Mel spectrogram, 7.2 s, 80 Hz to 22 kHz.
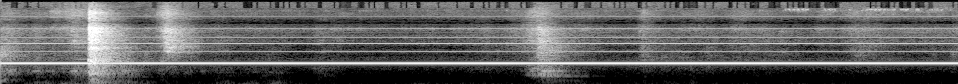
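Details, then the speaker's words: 1989 Chevrolet Suburban, 350 TBI with 700R4, sat 15 years, battery just hooked up: a steady, high, unbroken dash warning buzzer with a couple of clunks early; the circuit is live, not rat-chewed. "Well, we got a buzzer. That's a start. That means something's connected yet. Rats didn't chew everything up."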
